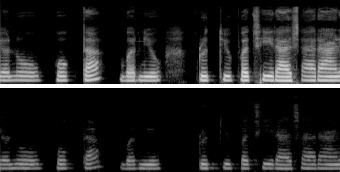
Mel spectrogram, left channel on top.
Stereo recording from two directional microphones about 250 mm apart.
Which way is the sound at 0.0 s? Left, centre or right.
Left.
